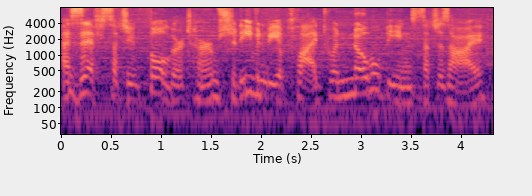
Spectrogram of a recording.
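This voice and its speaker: A woman playing a proud, cunning otherworldly female stranger in an audio drama, speaking in a measured, formal, dryly sarcastic manner. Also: deep voice, expressive, poor audio. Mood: haughty, vengeful. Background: prominent music.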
